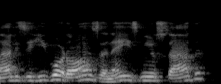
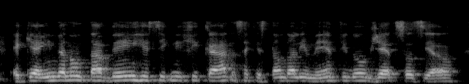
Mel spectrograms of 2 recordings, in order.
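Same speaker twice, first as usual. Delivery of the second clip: ordinary talk, nothing marked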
